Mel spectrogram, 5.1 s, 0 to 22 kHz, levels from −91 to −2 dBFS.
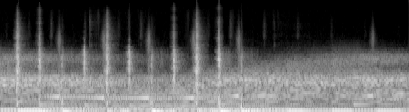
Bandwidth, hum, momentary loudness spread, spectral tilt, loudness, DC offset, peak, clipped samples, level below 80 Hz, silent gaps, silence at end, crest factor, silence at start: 9.6 kHz; none; 5 LU; -6.5 dB/octave; -17 LUFS; under 0.1%; -2 dBFS; under 0.1%; -16 dBFS; none; 0 s; 14 dB; 0 s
